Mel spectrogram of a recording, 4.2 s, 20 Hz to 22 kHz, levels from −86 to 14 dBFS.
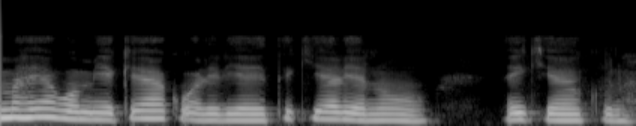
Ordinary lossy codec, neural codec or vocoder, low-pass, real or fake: none; none; none; real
